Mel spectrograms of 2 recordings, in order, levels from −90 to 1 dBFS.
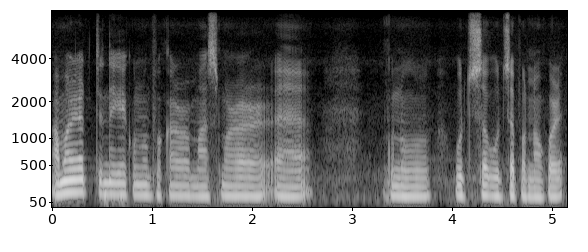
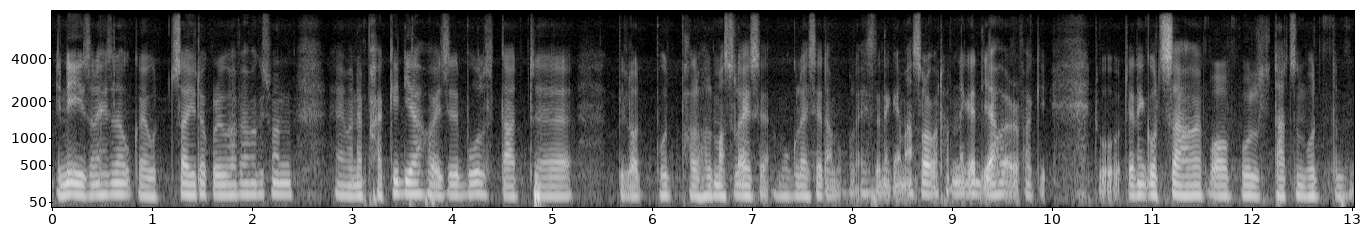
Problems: none marked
